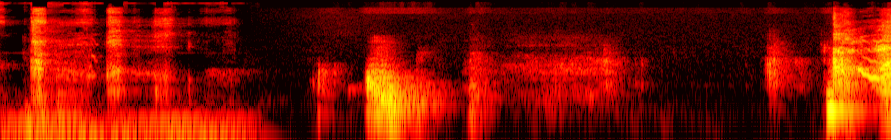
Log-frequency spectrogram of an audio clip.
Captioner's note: Chuck gasping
